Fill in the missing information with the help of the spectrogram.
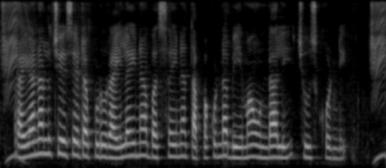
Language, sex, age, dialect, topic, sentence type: Telugu, female, 31-35, Utterandhra, banking, statement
